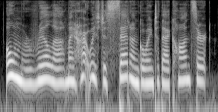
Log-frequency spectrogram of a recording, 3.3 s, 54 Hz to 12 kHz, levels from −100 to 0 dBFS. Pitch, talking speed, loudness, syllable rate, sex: 240 Hz, 220 wpm, -15 LUFS, 5.1 syllables/s, female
